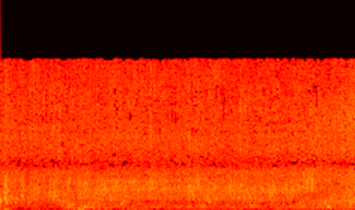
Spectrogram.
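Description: Steady rush of a waterfall splashing over lichen-covered rocks, a continuous bright hiss of falling water with no pauses and no voices.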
